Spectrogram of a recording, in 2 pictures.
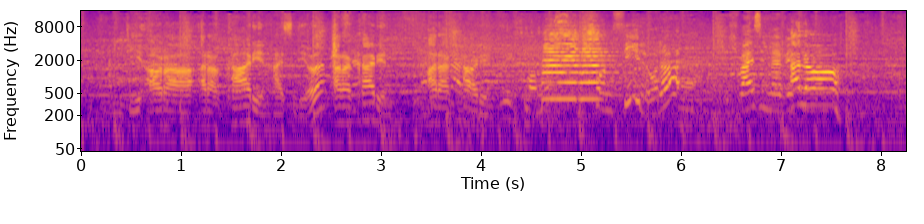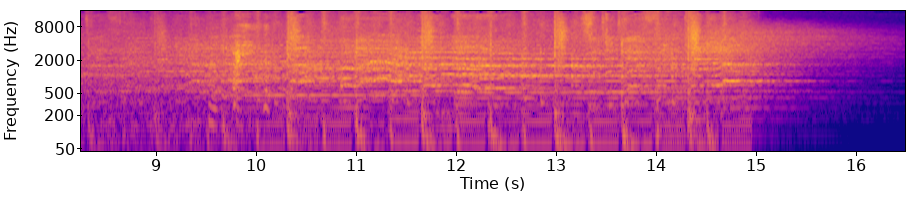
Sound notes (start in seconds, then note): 4.3 honk; 9.4 laugh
